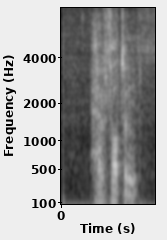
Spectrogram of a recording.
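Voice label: "hervatten", Dutch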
